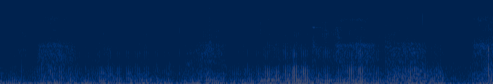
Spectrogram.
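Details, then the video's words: A massaged kitten purrs loudly with a continuous low, buzzing rumble. Soft rubbing and patting sounds from the massage come and go throughout. "Cute kitten purring loudly while getting a massage"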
